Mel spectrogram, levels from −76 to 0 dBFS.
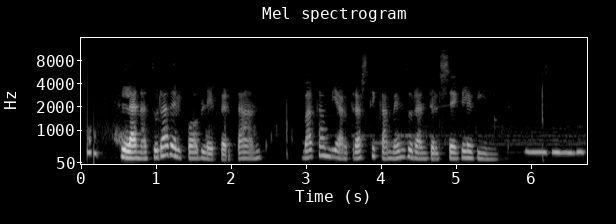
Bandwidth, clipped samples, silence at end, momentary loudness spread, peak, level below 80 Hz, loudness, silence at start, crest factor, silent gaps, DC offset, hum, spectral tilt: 10.5 kHz; under 0.1%; 0.05 s; 18 LU; -6 dBFS; -78 dBFS; -28 LUFS; 0.05 s; 22 dB; none; under 0.1%; none; -6.5 dB/octave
